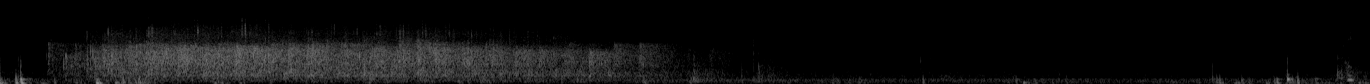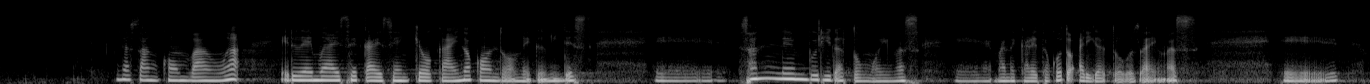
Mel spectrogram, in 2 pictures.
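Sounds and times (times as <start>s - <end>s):
audience applause welcoming a speaker: 0.5s - 7.3s
speech: 14.9s - 25.8s, 26.5s - 27.2s.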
